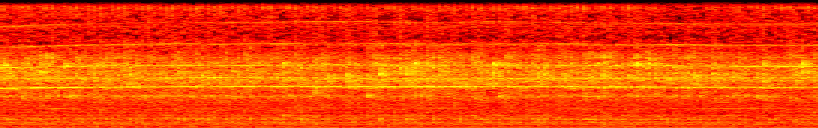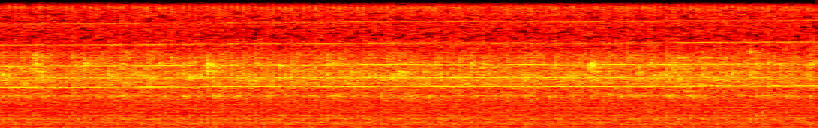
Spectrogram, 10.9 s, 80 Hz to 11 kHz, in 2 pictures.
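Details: 1957 Ferguson FE35 TVO tractor at idle after a quick tighten: thin, high, constant whine over the idle. Owner suspects an air leak.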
